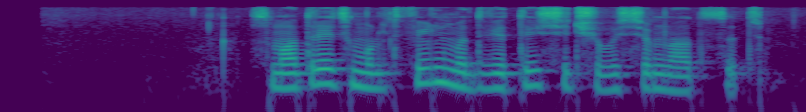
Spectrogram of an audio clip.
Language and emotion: Russian, neutral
